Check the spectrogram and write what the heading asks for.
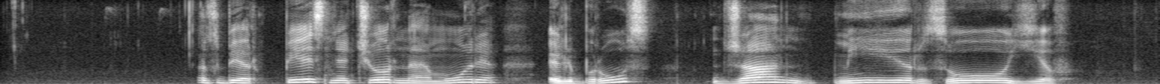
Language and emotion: Russian, neutral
